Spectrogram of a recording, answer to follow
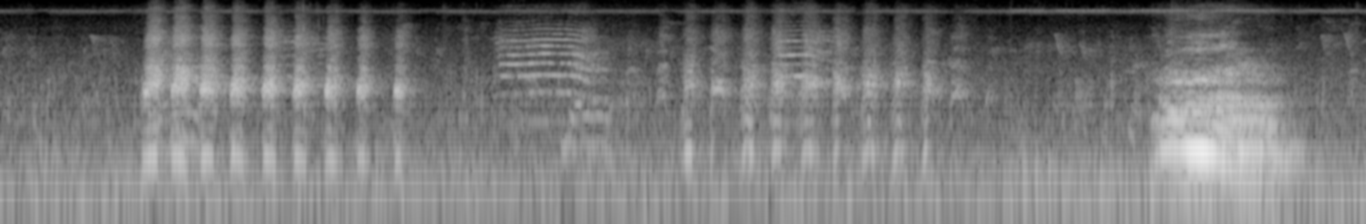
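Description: Duck quacking in rhythmic series of about three quacks a second, the first run fading as it goes, with a longer call between the runs. Near the end comes the loudest sound, a longer call that falls in pitch.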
